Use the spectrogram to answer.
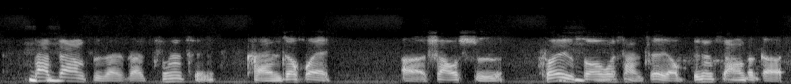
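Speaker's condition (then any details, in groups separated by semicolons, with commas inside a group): Congenital muscular dystrophy; gradually losing strength, pen handwriting difficult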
